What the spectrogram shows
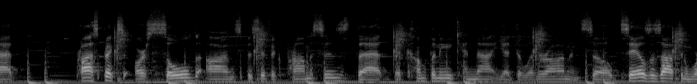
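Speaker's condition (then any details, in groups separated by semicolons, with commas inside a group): No condition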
